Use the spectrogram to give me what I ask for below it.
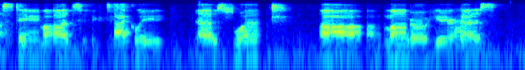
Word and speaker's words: Mungo: mods exactly as what Mungo here has. Say it right, it's Mungo, not Mungo.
